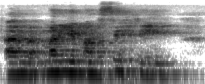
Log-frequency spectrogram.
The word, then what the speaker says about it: Mariam al-Fihri: So one of those women, of course, is, I'm just going to say it properly because I never do it, Mariam al-Fihri, and her sister, there you go, Fatima al-Fihri.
